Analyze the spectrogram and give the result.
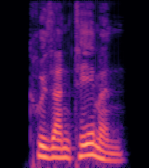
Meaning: plural of Chrysantheme
- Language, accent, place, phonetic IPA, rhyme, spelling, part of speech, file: German, Germany, Berlin, [kʁyzanˈteːmən], -eːmən, Chrysanthemen, noun, De-Chrysanthemen.ogg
